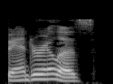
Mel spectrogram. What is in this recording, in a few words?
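"banderillas", British English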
